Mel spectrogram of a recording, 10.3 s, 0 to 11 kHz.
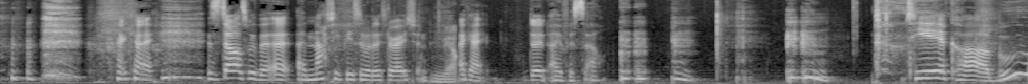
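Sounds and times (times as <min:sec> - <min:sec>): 
breaths: 0:00.4 - 0:02.1
speech: 0:01.2 - 0:07.0, 0:09.2 - 0:10.2
person clearing throat: 0:06.2 - 0:07.1, 0:07.8 - 0:08.9.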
